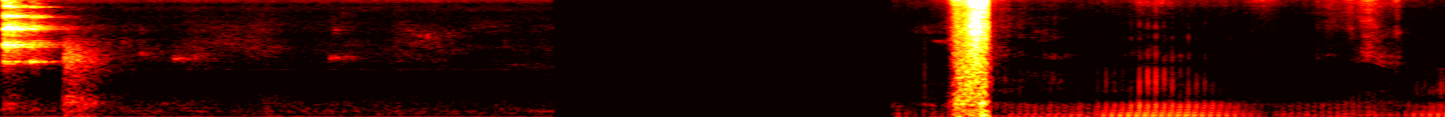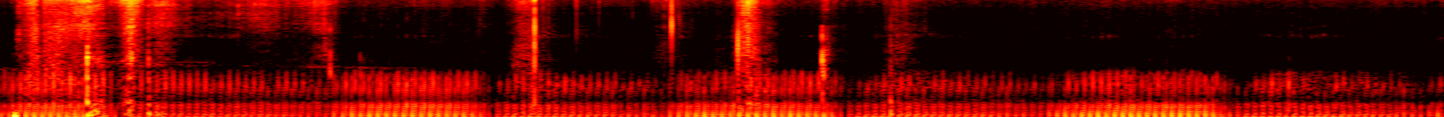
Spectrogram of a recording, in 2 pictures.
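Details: Pet cat purring indoors, a low rumbling purr pulsing about four times a second, steady and continuous after a brief silence, with a few sharp clicks and knocks of handling overlaid.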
